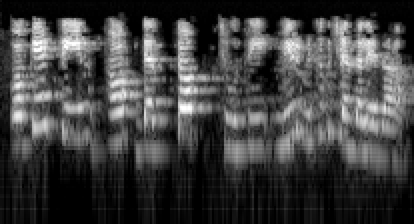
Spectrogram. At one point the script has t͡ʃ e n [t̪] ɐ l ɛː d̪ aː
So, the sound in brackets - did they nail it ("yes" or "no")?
no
